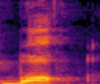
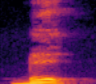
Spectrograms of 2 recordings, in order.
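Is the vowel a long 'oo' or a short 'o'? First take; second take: short o; long oo. First: The vowel is a short o sound. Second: The vowel is a long oo sound. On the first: The speaker calls it wrong. "Apakah artis berarti dibaca B" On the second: The speaker calls it right. "Coba dia suruh baca bahasa Inggris"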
